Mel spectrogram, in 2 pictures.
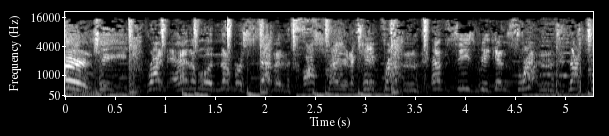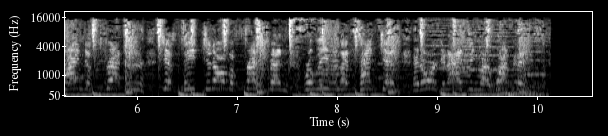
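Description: Hip hop track: a man rapping over a beat with heavy bass hits. The music cuts off abruptly right at the end.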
